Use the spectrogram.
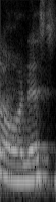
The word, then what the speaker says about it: honest: honor Raku is an honest gentleman is an honest gentleman so again you can see our honor honest all these three words H is silent so the next alphabet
